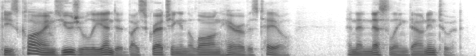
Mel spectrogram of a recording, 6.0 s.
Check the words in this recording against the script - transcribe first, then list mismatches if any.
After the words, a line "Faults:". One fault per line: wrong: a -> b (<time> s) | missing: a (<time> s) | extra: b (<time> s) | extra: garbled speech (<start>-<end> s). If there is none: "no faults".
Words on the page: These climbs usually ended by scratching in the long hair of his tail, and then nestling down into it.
These climbs usually ended by scratching in the long hair of his tail, and then nestling down into it.
Faults:
no faults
